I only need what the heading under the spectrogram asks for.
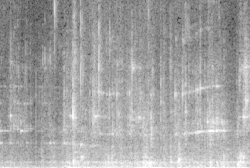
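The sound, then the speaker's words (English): Quiet sounds of someone taking a big gulp from a glass, with liquid sloshing and a few small, sharp clicks as the glass taps against a tooth. No one speaks. “Did you just hit your tooth? Sure did.”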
